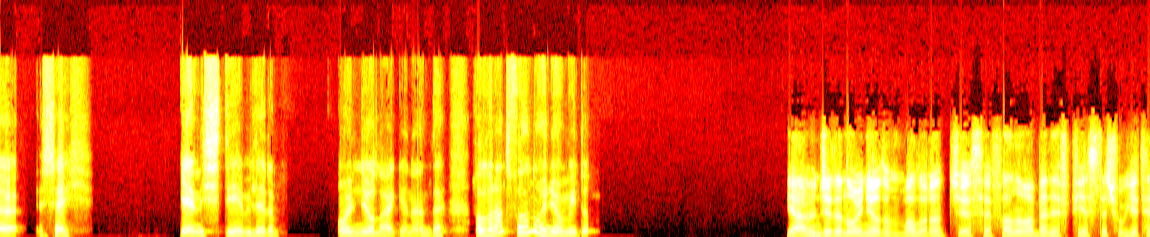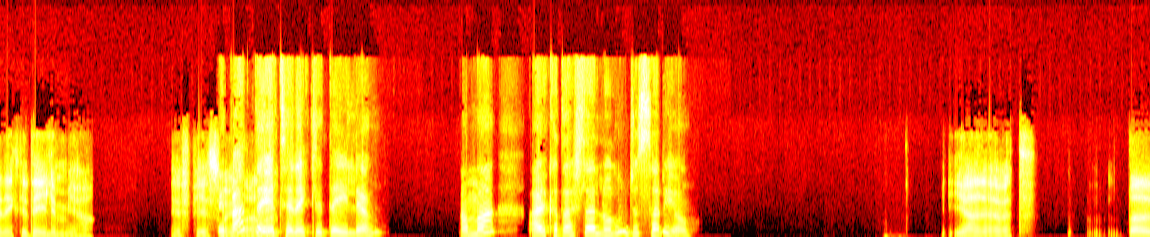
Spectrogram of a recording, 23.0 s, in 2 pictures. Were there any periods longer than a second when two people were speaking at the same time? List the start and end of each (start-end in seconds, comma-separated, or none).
none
